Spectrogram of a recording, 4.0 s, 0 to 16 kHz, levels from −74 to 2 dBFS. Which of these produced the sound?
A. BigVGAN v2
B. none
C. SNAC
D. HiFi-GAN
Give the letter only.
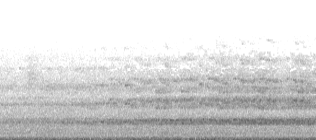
B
